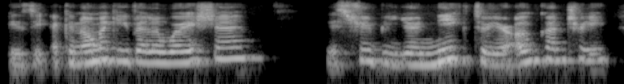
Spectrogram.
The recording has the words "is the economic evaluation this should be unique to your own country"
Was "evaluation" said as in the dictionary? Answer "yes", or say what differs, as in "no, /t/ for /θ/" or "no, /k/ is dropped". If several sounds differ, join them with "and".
yes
